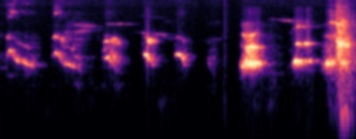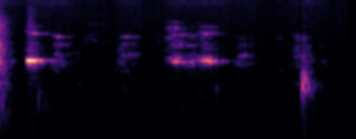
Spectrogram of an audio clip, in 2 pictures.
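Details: Four-week-old Cavalier King Charles Spaniel puppies, Daisy's litter, in a pen: a quiet series of short, falling yips about twice per second, one louder broadband cry in the middle, then softer whimpers trailing off.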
